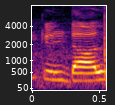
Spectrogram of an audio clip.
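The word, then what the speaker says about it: Kjeldahl: इसकी प्रोनाउंसिएशन है किल्डाल मेथड।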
